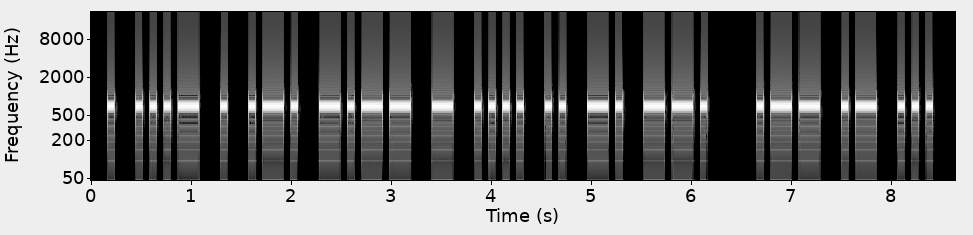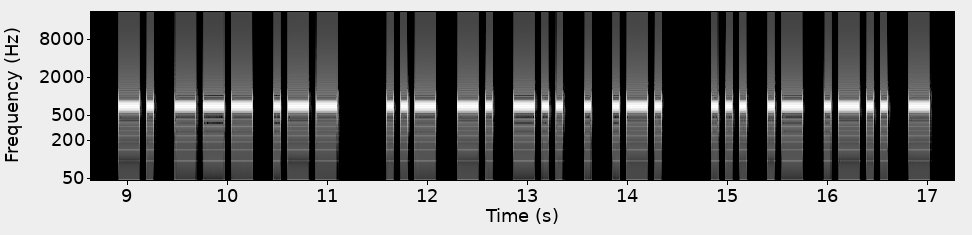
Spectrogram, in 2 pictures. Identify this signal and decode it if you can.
Morse code, heard as a keyed tone, about 17 wpm, 700 Hz. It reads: EVERYTHING WAS NOW UNDER SALT
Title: Sentences from Top 1000 Words - Review Part 5 - 17wpm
